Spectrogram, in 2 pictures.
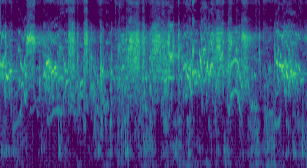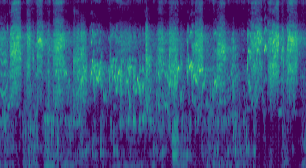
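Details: Budgerigars give a steady run of harsh, high squawks mixed with squeaky chirps, rising and falling in loudness without a break.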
